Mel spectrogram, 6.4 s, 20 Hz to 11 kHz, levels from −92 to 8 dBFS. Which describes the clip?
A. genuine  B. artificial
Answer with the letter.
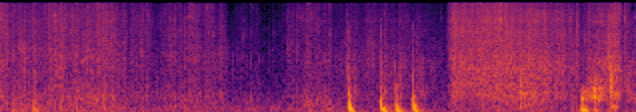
A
